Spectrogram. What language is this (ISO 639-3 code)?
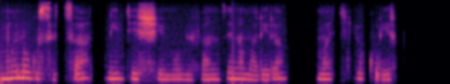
kin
